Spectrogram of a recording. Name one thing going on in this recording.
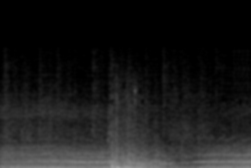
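A car crashes with a loud metal crunch.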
